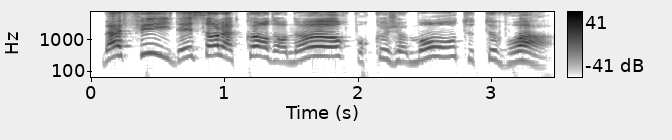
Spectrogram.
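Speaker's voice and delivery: very loud, booming, big devil's voice. Narrator reads the devil calling up the tree to the girl, in his big voice. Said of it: "c'est de sa grosse voix qu'il appelle".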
